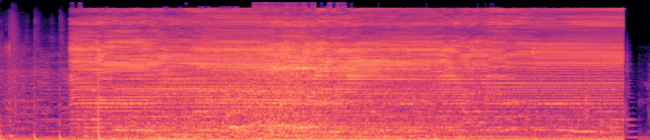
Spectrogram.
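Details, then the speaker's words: Barber's hair clipper motor running far louder than normal before the fix of opening the two top screws and fitting foam padding inside: loud, steady high buzz for about seven seconds with a harsh, rattly edge. "kita rapikan dan lanjut kita memperbaiki mesin yang bunyinya kuat ya, Teman-teman ya."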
